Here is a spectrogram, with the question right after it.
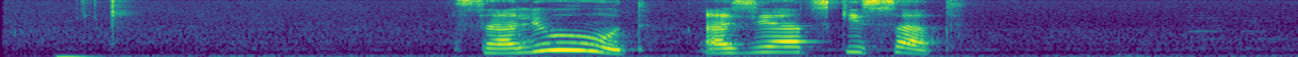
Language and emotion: Russian, positive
